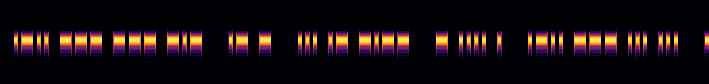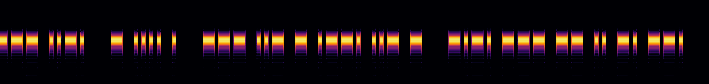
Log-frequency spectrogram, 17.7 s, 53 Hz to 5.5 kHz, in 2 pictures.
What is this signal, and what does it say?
Morse code, heard as a keyed tone, about 25 wpm, 600 Hz. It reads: LOOK AT SAY THE LOSS OF THE OUTPUT COMING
